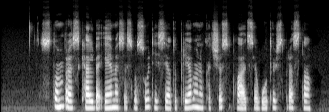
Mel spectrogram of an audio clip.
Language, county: Lithuanian, Vilnius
